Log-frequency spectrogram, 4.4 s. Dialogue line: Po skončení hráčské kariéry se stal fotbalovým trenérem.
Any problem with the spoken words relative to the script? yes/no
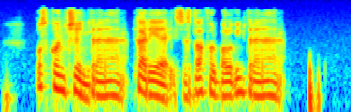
yes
